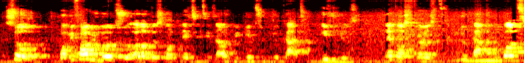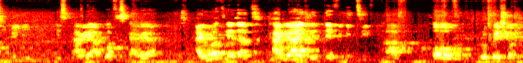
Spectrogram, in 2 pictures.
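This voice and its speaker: A man's voice: sits high, fairly bright tone, slight background noise. A man giving a lecture to students, asking them questions and repeating his key points. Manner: rhetorical, repeats key phrases, asks the audience questions. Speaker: guest speaker. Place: large lecture theatre. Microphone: hand mic over a PA system. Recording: echoey hall, PA sound from far off.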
